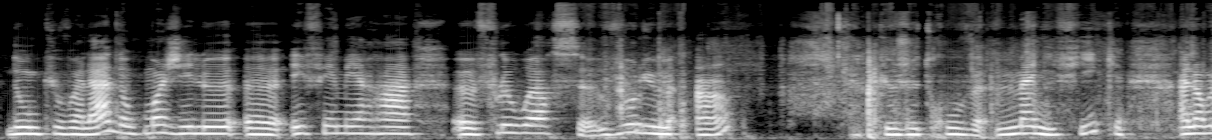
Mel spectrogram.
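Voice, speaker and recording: A woman hosting a craft channel, leafing through her collection in a casual, hesitant way with many fillers and enthusiastic repeats. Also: medium pitch. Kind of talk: casual product show-and-tell.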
